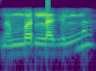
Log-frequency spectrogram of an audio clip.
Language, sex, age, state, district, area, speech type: Marathi, male, 18-30, Maharashtra, Washim, rural, conversation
